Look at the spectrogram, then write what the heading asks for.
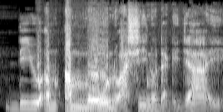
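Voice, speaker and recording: A man's voice: fairly low pitch, wildly swooping pitch, a little slow, heavily acted. A man playing a loyal servant in a radio drama, earnestly and deferentially cautioning his master. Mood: concerned.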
